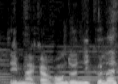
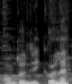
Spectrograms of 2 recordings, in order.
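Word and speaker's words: Nicollet: Nichollet. No. Say it all at once. Nichollet.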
